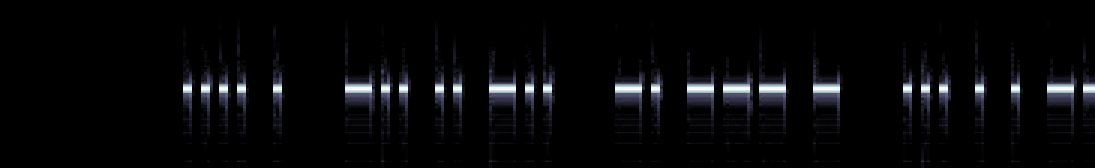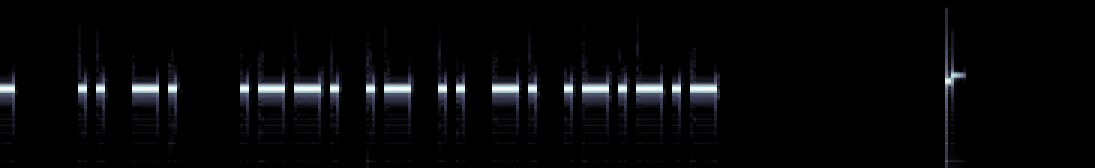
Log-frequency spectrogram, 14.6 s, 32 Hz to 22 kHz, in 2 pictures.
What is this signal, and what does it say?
Morse code, heard as a keyed tone, about 20 wpm, 700 Hz. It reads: HE DID NOT SEEM IN PAIN.
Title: Sentences from Top 1600 Words 20wpm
